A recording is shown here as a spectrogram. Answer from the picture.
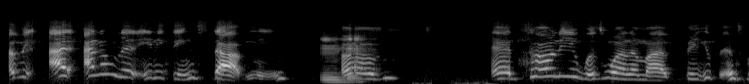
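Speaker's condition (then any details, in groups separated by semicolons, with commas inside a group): Cerebral palsy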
